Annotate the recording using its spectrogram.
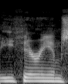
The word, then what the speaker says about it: Ethereum: And I pronounce it Ethereum. Some people pronounce it uh, a different way, um, but I, I call it Ethereum or Ether.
